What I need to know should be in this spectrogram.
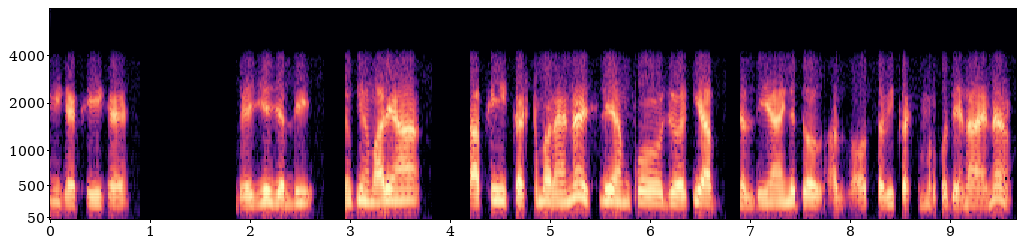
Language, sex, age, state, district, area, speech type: Hindi, male, 30-45, Uttar Pradesh, Bhadohi, rural, conversation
